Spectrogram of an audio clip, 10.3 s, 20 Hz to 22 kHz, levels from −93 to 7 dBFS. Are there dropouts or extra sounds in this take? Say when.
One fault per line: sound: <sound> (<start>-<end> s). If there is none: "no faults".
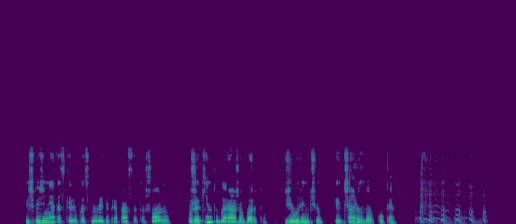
sound: laugh (8.3-9.8 s)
